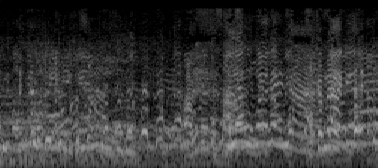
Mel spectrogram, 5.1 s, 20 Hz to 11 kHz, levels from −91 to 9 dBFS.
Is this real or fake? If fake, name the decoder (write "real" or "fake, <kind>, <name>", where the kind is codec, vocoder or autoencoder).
fake, vocoder, BigVGAN v2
